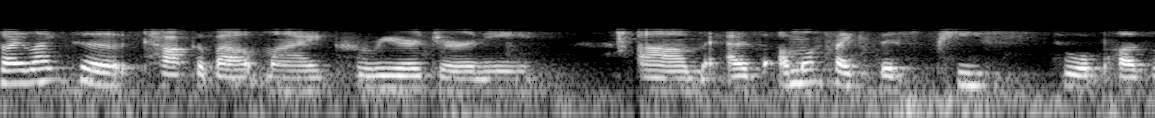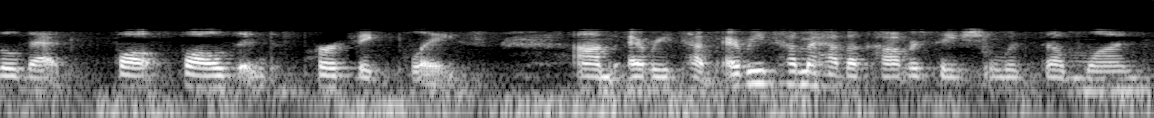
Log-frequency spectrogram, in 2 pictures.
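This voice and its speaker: Noticeable background noise behind a woman's moderate-paced speech. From Jamaica, moved to Boston at 11. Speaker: human resources executive. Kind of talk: panel talk.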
